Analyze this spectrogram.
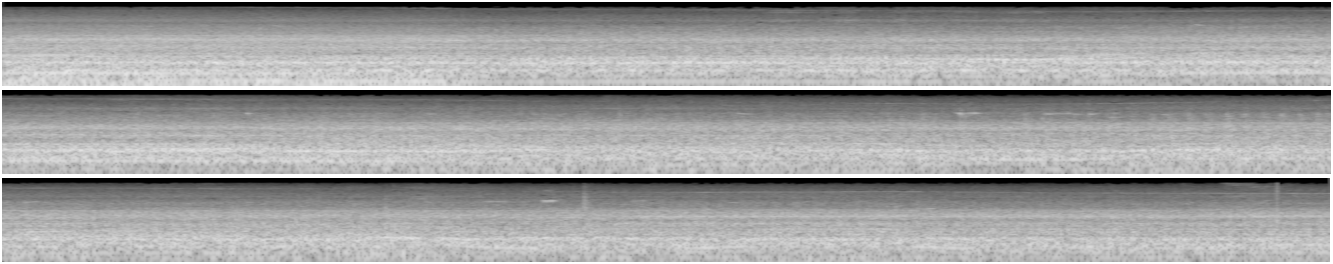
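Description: Off-road dump truck's diesel engine running steadily under load while the truck climbs a dirt pile, heard from inside the cab. The deep rumble is heaviest for the first few seconds, then eases a little.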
